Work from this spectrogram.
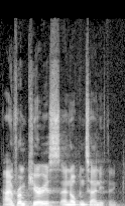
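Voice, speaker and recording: A man's voice: medium pitch, lively intonation, very fast, fairly bright tone. A young man from Queens, a college student reciting a personal spoken word poem. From Astoria, Queens, New York. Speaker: student performer.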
